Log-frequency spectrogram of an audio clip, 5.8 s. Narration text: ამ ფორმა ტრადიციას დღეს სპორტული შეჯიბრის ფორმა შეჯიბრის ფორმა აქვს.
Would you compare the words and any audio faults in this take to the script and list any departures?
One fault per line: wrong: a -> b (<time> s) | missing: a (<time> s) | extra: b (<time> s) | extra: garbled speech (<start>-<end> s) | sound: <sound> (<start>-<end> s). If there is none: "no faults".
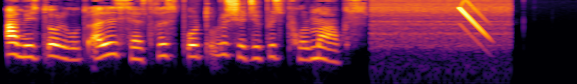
wrong: ფორმა -> ისტორიულ (0.3 s)
missing: შეჯიბრის ფორმა (3.4 s)
sound: chirp (4.6-5.0 s)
